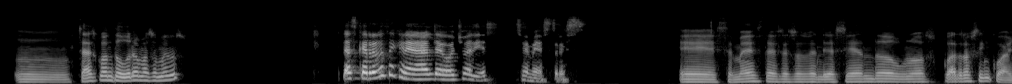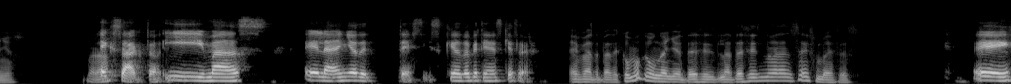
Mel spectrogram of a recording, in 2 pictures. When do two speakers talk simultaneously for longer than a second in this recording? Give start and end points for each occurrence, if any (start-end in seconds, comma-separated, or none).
none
